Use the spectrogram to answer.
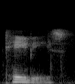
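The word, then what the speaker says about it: tabes: utter nonsense readers aside i'm pronouncing t-a-b-e-s as tabi's and then dorsalis end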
